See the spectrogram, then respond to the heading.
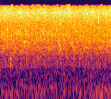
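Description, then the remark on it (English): Water runs steadily into a canteen, a continuous rushing, splashing flow that holds an even level for a couple of seconds with no talking. “All right, I'll fill up the canteen.”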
